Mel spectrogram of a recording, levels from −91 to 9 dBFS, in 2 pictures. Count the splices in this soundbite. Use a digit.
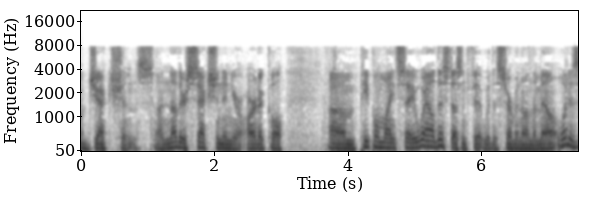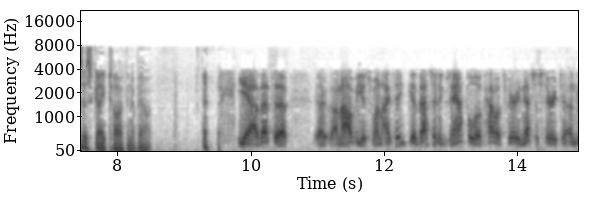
0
